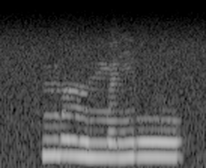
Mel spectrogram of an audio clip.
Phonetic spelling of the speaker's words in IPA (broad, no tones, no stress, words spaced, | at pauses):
mə˞ mɛŋo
